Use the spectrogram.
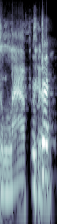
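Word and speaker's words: Laugh Tale: It's Laugh-Tail.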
